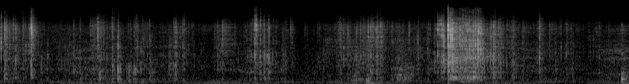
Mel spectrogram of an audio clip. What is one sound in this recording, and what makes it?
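Plastic wrap crinkles as it is peeled back.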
